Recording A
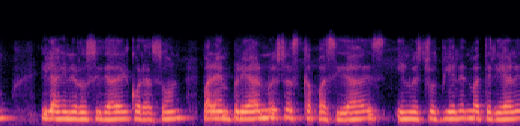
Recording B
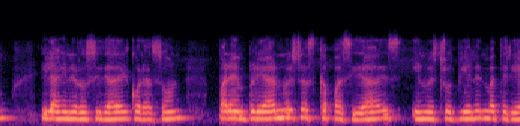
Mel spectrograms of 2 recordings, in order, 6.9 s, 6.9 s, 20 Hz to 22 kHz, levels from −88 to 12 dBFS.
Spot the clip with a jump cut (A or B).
A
